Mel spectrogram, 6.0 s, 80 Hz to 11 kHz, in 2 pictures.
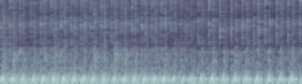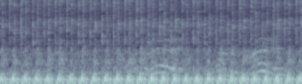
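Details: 1st Gen Yamaha Virago (xv750/xv920) converted to the xv1100 starting system with shimmed stator and pickups, first start on choke after install: a steady, even pulsing twin idle with no knocks or misses; normal idle, and it charges at 13.6.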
